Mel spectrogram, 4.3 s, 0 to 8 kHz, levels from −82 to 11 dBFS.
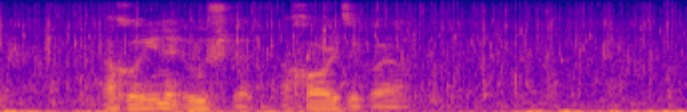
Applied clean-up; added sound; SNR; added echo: none; Stream; 3 dB; reverberation time 0.2 s.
